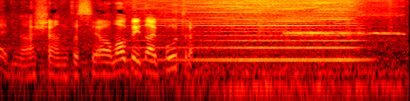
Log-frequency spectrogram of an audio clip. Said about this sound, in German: Nach dem kurzen Abenteuerausflug fährt der Zug wieder zum Bahnhof Gulbene.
